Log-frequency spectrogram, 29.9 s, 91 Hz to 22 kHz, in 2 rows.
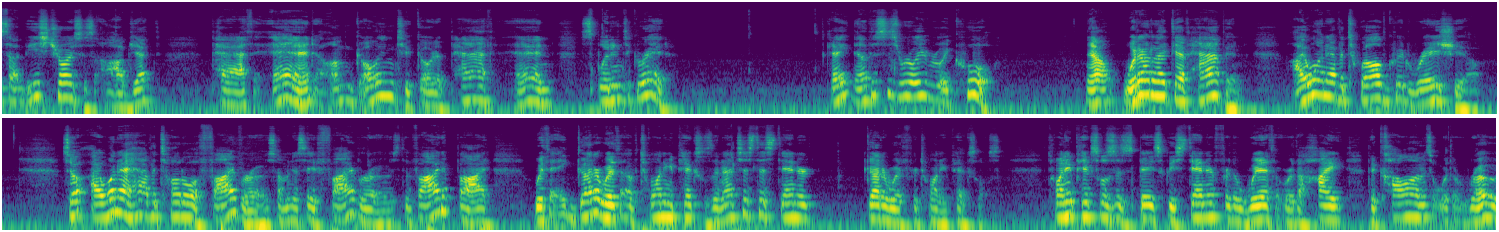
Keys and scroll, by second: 18.1 5, 21.0-22.1 typing.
